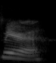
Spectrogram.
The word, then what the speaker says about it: Mira: said my name is Mira Mira thought her name was simple and easy but the other kids couldn't say it right they stretched out the eye until it sounded like an e and there are sounded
